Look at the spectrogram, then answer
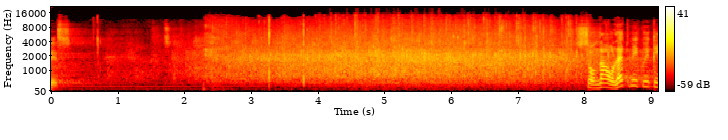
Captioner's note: applause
